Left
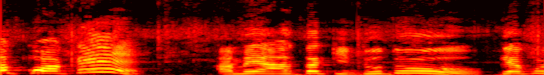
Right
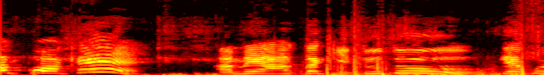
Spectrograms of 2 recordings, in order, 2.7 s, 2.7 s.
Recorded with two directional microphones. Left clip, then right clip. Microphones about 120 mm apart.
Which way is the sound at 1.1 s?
90° left.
